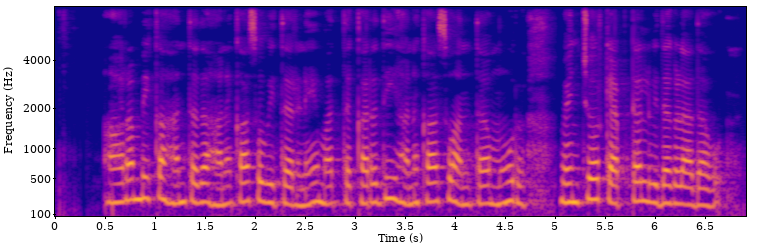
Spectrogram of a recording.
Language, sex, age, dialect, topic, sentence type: Kannada, female, 36-40, Dharwad Kannada, banking, statement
